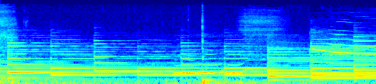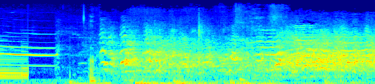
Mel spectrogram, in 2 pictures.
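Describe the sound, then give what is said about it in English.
A voice holds a few stepped, nasal tones, then a thin whistle that slides downward, followed by a loud breathy hiss, imitating a bottle rocket. No words are spoken. “Why did you sound like a bottle rocket?”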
